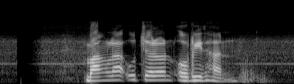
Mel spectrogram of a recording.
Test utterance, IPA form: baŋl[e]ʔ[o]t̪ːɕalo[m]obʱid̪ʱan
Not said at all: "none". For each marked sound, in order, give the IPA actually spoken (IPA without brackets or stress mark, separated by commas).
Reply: a, u, n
